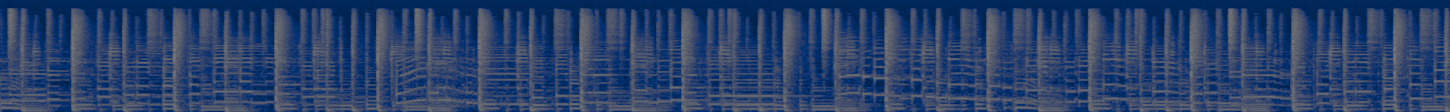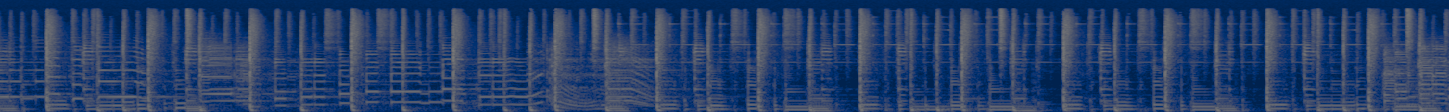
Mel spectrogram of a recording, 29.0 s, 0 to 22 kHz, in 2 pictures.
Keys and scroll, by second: 4.5 Left, 5.0 shift+Right, 5.6-12.2 typing, 27.1-27.9 typing.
